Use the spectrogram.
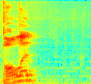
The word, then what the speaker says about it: Boulette: A mere 3-3 Boulette. I was told it was just pronounced bullet.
